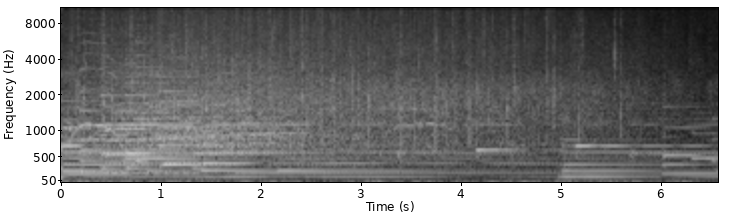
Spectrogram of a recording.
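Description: Audience applauding over the slow opening chords of a grand piano; the clapping is strongest in the first couple of seconds and thins out as the piano carries on alone.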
